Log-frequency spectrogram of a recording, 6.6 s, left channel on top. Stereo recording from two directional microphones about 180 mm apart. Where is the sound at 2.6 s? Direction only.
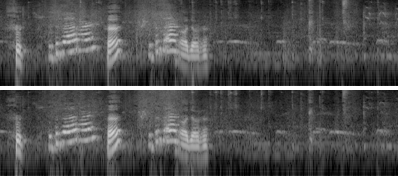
50° right (ahead or behind).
